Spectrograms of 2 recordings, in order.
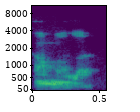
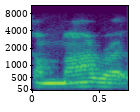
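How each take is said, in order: First: It is said with an L sound. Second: It is said with an R sound. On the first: This is the traditional form. "we don't actually pronounce the R traditionally" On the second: This is the anglicized form. "as we anglicize our speech"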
